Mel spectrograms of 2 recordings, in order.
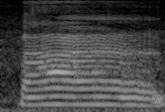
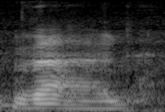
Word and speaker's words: värld: Yeah, it's more that it softens the R. Värld. Värld.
